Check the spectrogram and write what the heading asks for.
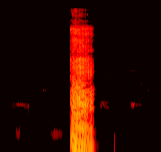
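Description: A baby blowing a raspberry: one short buzzing burst from the lips about a second in.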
